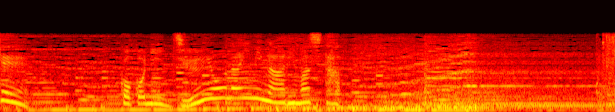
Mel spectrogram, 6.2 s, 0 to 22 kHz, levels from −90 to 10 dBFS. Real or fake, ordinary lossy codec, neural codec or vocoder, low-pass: real; none; none; 7.2 kHz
